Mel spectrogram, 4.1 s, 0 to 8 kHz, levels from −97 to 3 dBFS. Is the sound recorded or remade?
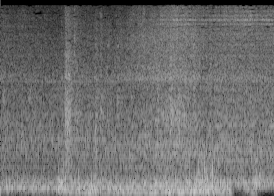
recorded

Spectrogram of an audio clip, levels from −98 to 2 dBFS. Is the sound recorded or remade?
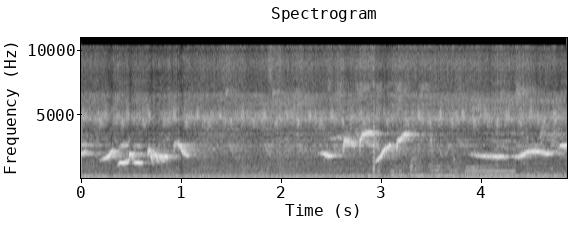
remade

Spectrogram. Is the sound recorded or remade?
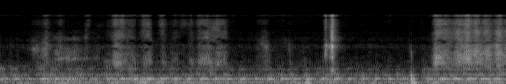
remade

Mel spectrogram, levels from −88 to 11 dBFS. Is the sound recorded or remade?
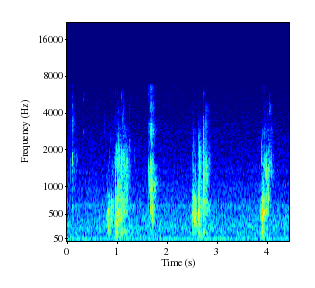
recorded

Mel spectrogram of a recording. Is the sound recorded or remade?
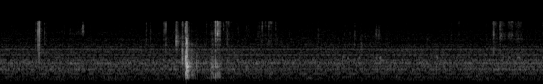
recorded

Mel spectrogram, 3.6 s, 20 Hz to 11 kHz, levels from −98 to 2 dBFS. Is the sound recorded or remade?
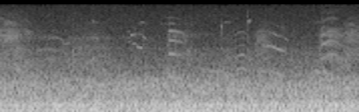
recorded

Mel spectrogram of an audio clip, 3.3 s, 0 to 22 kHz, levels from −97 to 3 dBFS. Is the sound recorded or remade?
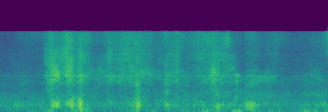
remade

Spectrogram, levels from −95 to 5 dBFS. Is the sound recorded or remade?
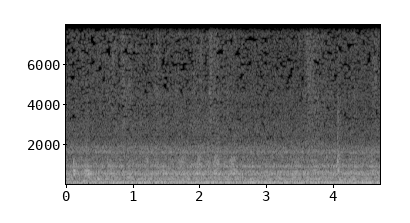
recorded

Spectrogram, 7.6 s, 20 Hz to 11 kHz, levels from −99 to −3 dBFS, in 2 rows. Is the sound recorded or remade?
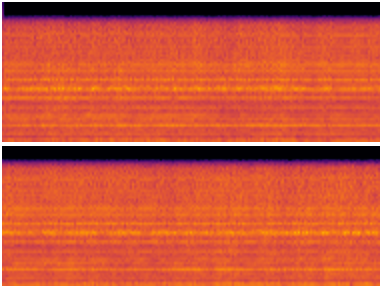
remade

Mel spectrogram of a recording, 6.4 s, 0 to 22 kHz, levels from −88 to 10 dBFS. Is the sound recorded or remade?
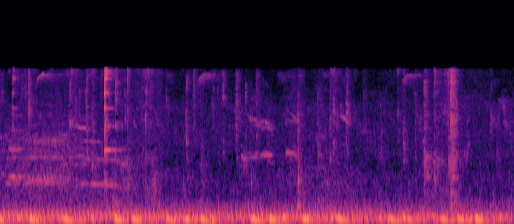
recorded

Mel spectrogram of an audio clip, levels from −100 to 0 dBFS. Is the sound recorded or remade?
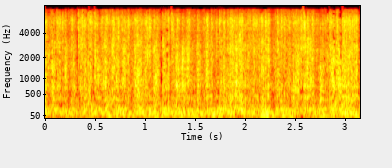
recorded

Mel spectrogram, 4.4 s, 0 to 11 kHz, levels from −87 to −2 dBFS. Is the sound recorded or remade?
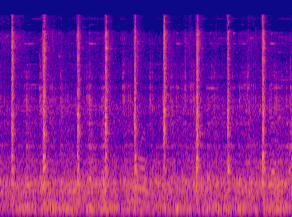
recorded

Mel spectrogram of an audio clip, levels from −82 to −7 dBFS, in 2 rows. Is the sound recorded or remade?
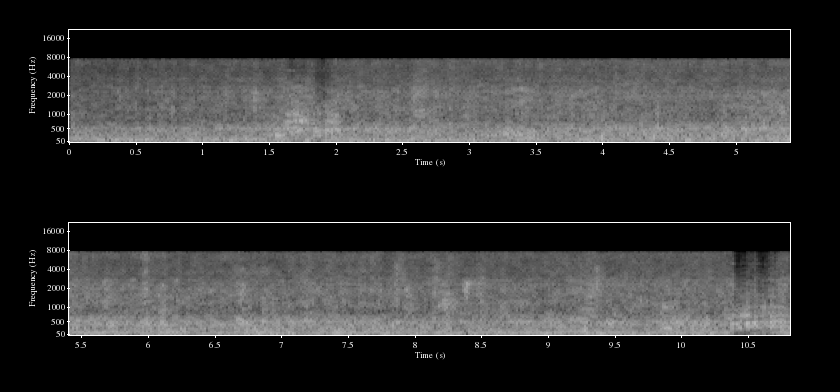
remade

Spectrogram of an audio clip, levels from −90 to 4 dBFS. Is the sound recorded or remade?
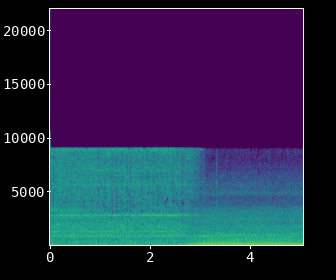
recorded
